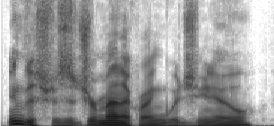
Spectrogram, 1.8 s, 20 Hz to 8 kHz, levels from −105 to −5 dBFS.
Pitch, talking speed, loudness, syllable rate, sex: 100 Hz, 230 wpm, -19 LUFS, 7.1 syllables/s, male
